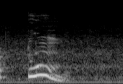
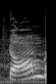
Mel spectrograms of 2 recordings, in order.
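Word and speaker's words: tomb: तो कॉम्ब एक कंघी है और टब एक मकबरा है। आप टॉमब नहीं कह देंगे। टंब कहा जाएगा उसको। ठीक है?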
